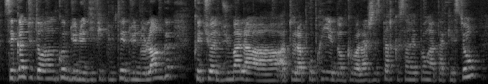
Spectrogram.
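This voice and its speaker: A woman's voice: medium pitch, fairly even intonation, fairly quick, a bit bright. Woman, casual video host, affectionate, emphatic, repeats herself, echoey room sound. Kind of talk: casual question-and-answer chat to followers.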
